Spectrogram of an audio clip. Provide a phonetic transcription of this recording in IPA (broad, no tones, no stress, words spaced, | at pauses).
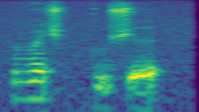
və̃ʃ kːṵʃə̰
